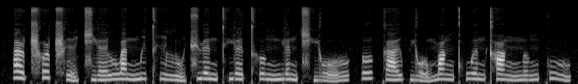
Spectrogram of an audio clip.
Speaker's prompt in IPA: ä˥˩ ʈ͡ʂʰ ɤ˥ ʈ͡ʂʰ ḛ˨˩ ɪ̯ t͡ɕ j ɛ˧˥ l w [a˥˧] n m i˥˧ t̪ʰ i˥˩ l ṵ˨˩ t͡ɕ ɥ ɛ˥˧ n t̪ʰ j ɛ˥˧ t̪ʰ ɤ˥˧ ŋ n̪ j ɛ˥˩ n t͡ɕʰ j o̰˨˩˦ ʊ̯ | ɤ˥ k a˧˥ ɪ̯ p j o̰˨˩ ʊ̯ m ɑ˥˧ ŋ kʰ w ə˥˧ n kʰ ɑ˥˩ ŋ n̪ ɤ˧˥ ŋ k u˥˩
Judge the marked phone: correct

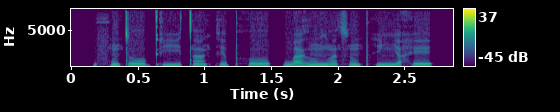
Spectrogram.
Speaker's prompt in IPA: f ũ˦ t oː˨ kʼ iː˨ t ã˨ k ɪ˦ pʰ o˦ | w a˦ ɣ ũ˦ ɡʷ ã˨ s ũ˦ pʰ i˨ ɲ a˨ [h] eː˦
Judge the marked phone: correct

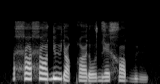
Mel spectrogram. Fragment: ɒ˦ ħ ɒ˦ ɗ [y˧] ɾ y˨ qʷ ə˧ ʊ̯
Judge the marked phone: incorrect: y˦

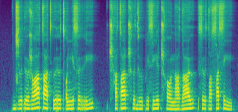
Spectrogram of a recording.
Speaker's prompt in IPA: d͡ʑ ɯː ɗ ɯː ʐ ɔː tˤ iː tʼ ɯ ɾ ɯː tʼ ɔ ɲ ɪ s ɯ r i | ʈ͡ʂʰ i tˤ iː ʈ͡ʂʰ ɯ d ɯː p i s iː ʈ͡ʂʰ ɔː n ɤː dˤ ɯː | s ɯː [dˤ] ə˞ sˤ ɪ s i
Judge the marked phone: incorrect: d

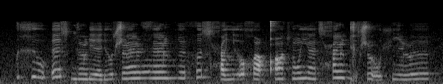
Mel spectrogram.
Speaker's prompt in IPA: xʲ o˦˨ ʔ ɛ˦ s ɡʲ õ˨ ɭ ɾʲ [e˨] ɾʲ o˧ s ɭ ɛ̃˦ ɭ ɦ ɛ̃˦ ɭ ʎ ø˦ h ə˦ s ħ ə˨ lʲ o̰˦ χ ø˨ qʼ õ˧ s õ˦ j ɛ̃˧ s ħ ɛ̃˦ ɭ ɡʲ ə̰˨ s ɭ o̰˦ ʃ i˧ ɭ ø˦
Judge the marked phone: incorrect: ɛ˨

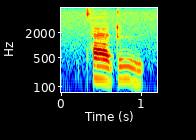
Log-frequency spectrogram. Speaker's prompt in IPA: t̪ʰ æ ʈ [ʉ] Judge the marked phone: correct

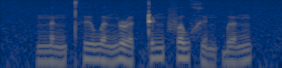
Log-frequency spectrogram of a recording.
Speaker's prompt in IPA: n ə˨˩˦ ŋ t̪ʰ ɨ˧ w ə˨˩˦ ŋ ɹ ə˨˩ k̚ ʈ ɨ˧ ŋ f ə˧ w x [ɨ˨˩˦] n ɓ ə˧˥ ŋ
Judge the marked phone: incorrect: ɨ˨˩˨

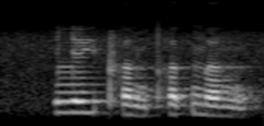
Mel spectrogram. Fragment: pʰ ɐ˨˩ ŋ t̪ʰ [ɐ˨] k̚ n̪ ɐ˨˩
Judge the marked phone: incorrect: ɐ˨˥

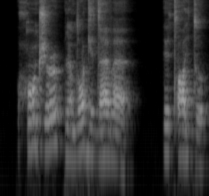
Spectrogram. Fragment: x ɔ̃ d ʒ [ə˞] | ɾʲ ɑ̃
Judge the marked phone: correct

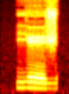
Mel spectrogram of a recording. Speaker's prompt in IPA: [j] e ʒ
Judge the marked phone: correct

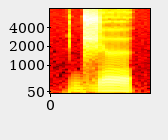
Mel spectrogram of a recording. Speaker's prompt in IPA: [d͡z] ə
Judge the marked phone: incorrect: d͡ʒ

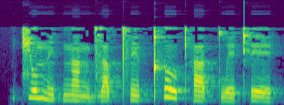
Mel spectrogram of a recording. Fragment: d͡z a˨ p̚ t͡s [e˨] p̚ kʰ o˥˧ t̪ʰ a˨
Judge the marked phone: incorrect: ẽ˨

